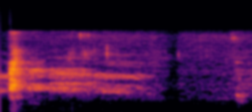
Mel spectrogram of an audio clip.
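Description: A goose honks once, loud and close, in a long brassy call that tails off, then a brief quieter honk follows after a short pause. No one speaks.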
